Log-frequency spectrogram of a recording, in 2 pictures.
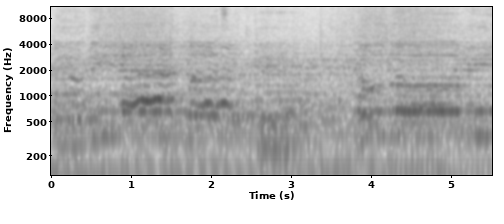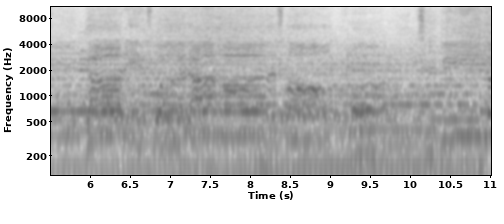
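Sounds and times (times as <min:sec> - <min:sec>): instrumental backing with bass: 0:00.0 - 0:11.0
person singing with vibrato: 0:00.0 - 0:11.0.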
